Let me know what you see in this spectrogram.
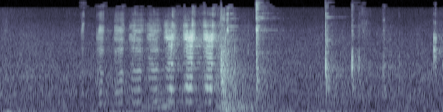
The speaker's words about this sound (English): Cats are at friends' homes, dogs in hotel rooms, parrots in hotel rooms, a pair of pygmy goats in a vacant aviary.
